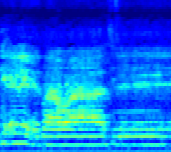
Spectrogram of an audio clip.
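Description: A man chanting Arabic praise verse in a slow, melodic recitation, drawing out the syllables into two long held notes.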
